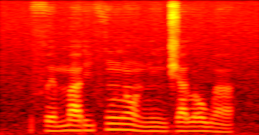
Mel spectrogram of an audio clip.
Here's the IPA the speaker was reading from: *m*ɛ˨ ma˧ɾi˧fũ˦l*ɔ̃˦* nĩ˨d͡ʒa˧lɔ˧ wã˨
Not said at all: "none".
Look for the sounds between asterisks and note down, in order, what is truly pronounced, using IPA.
f, ɔ̃˦˨

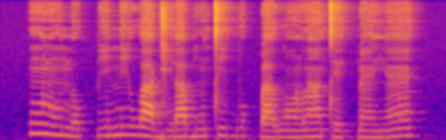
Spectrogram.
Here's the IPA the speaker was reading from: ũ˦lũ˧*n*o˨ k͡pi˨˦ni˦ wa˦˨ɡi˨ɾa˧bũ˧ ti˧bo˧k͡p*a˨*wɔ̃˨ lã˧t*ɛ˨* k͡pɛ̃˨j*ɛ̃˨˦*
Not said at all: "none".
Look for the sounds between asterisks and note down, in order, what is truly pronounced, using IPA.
n, a˨, e˨, ɛ̃˨˦

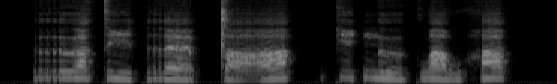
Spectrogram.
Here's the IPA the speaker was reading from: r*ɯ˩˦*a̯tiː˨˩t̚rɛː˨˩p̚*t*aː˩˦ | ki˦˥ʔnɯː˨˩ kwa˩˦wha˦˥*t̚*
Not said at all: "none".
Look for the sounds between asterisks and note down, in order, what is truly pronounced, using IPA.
ɯ˧, t, p̚

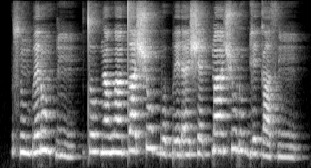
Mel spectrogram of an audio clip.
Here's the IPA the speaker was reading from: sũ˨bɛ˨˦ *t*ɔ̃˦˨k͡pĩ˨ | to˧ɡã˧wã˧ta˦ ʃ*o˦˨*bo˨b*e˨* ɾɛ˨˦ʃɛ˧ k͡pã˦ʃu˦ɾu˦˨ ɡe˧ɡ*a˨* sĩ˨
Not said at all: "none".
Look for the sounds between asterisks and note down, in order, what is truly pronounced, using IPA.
ɾ, o˦˨, e˨, a˨

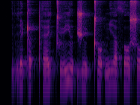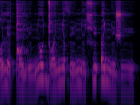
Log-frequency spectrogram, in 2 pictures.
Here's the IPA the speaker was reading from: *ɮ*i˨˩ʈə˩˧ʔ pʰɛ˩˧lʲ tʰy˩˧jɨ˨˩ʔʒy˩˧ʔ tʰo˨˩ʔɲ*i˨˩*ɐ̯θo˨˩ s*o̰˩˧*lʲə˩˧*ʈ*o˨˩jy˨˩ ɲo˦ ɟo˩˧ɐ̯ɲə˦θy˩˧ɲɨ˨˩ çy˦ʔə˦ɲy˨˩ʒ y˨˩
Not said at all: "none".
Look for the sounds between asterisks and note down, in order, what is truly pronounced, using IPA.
r, i˨˩, o˩˧, ǃ

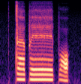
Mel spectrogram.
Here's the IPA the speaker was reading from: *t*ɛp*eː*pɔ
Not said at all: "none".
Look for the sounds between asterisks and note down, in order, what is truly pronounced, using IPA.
t, eː

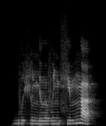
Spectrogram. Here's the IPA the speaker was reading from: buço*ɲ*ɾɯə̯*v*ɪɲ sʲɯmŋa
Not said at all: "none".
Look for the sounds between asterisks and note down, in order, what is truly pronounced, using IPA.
ɲ, v

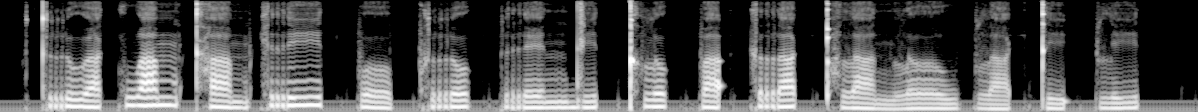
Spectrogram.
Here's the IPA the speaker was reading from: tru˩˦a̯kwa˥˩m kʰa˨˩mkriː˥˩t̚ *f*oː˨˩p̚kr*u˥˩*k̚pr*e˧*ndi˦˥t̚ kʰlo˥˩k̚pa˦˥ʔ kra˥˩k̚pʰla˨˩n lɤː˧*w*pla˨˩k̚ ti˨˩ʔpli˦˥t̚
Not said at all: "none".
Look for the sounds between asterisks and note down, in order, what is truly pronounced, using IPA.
p, o˥˩, e˦˥, w

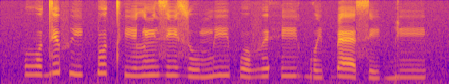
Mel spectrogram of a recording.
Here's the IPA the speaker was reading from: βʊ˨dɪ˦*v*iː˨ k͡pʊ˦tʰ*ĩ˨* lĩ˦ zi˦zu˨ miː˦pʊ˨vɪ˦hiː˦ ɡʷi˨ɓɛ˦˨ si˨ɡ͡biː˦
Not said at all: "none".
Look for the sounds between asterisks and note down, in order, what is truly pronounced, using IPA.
f, i˨

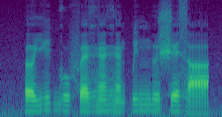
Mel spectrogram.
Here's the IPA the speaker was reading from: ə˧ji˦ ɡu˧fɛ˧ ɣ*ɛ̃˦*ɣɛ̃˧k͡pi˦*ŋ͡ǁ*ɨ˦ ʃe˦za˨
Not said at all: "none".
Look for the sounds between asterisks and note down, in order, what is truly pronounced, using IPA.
ɛ̃˦, ŋ

